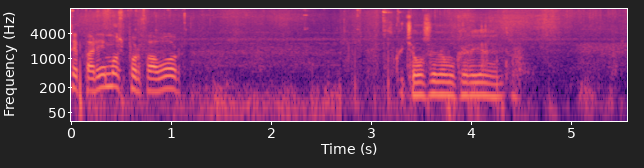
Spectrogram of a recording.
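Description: A man calls out loudly in a long, drawn-out voice.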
